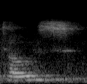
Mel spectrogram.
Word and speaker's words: toes: The pronunciation is with a Z, but it's spelled with an S, so we say toes.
